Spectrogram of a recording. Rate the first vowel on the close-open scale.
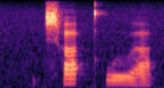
open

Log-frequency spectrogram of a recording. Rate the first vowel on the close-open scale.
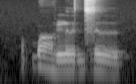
mid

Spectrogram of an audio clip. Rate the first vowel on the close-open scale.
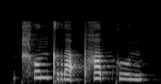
mid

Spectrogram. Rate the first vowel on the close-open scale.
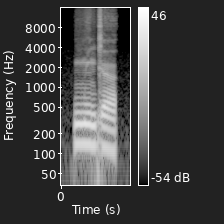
close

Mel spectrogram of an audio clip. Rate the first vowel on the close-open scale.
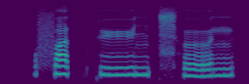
open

